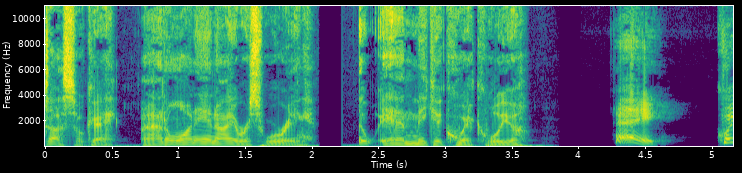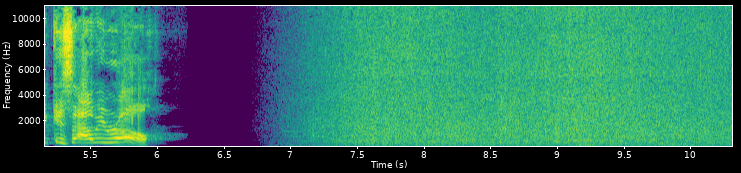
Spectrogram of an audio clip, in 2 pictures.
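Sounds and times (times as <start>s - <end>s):
speech: 0.0s - 3.7s, 4.4s - 6.1s
ocean surf breaking waves off the coast of Santorini in the Aegean Sea: 6.8s - 10.3s.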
